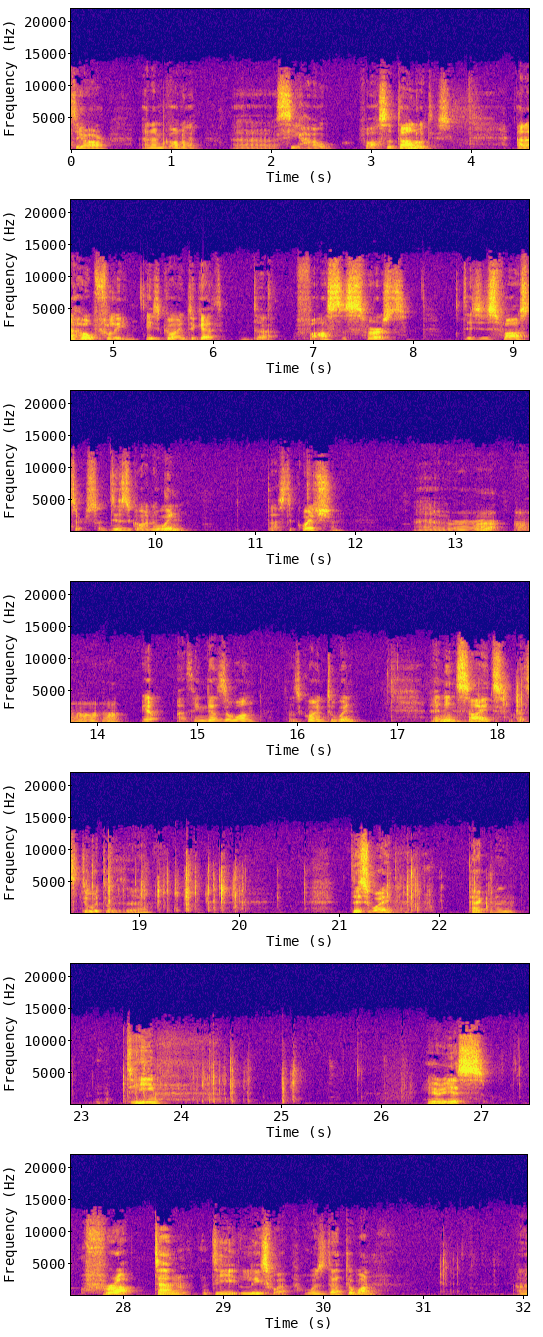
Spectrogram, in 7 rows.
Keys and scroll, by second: 17.8-22.8 typing, 24.0-24.7 typing, 24.9 Return.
